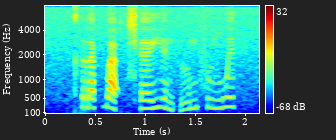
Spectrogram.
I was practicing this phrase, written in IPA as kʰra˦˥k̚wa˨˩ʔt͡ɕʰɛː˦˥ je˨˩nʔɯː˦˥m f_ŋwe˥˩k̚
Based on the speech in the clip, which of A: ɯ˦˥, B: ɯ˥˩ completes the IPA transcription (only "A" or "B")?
A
